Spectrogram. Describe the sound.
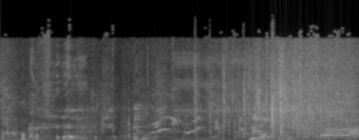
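Water splashes and sloshes in a few bursts as a man body slams his nephew into the lake at a beach at Clear Bay Campground, Lake Thunderbird State Park, mixed with excited voices and shouts, with birds faintly in the background.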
